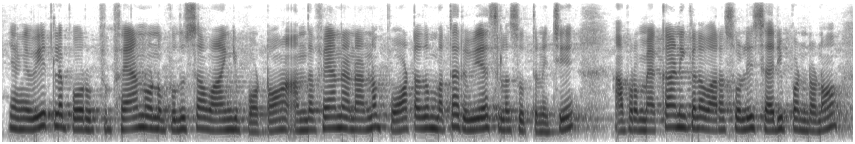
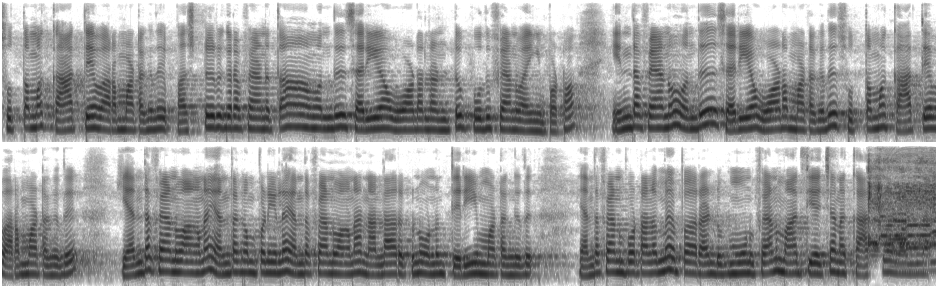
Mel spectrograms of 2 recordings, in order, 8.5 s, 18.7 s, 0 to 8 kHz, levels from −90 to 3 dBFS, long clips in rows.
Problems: background sounds at intervals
